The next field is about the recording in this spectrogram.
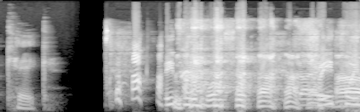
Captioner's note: laughing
